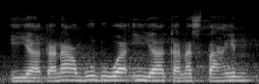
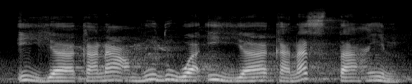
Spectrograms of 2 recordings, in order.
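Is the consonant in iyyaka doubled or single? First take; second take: single; doubled. First: The y sound in iyyaka is short. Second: The y sound in iyyaka is held long. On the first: Only the sunlight we worship and ask for help. The speaker calls it wrong. "kalau tanpa tasydid" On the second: Only You we worship and ask for help. The speaker calls it right. "kalau bacaannya pakai tasydid"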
